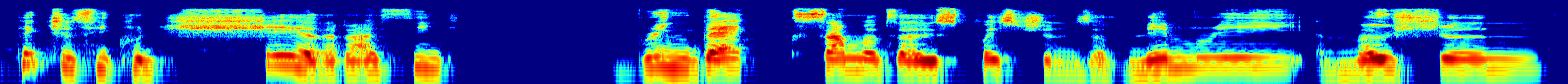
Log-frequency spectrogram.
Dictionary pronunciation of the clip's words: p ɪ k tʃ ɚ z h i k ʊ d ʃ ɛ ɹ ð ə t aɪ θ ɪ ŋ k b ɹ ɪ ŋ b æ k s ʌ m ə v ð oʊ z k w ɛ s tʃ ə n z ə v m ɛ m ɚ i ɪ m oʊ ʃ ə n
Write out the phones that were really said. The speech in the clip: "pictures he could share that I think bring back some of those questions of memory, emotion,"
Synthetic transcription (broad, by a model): p ɪ k tʃ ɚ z h i k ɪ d ʃ ɛ ɹ ð ə t aɪ θ ɪ ŋ k b ɹ ɪ ŋ b æ k s ʌ m ə v ð oʊ z k w ɛ s tʃ ə n z ə v m ɛ m ɚ i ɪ m oʊ ʃ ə n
